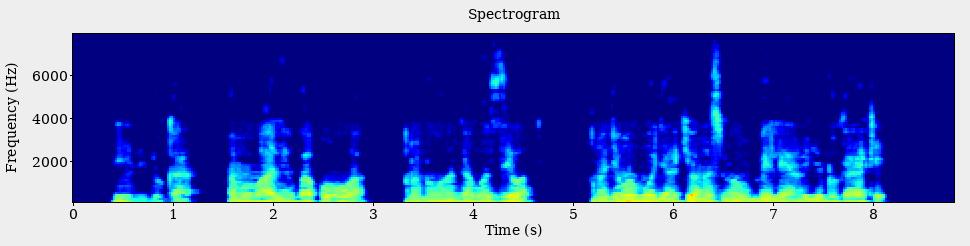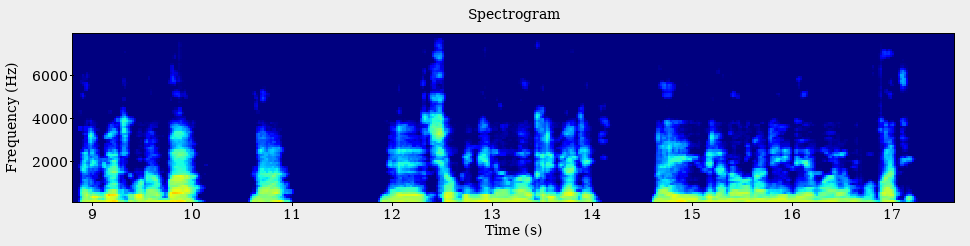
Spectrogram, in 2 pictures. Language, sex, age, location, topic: Swahili, male, 36-49, Wajir, finance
